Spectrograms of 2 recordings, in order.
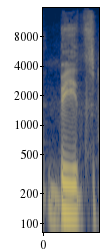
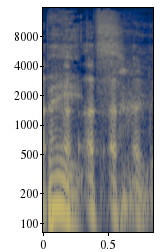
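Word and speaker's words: Beetz: And it's spelt Beats, but it's pronounced Bates.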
